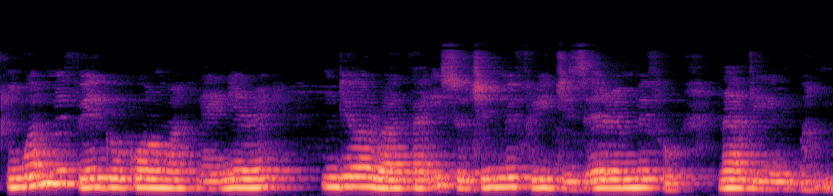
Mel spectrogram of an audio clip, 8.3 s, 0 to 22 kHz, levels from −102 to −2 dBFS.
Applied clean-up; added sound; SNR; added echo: none; none; none; reverberation time 0.8 s.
